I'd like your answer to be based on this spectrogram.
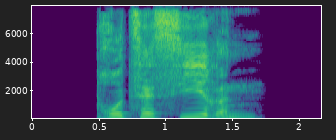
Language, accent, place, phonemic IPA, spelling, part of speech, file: German, Germany, Berlin, /pʁotsɛˈsiːʁən/, prozessieren, verb, De-prozessieren.ogg
- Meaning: to litigate (to go to law)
